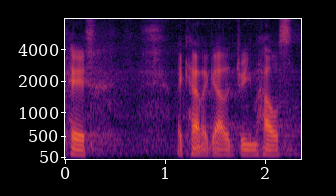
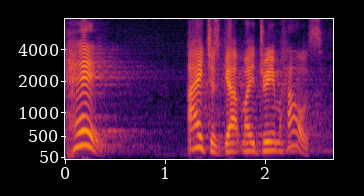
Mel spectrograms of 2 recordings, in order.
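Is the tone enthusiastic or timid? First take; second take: timid; enthusiastic. First: It sounds timid and unexcited. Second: It sounds enthusiastic and passionate.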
